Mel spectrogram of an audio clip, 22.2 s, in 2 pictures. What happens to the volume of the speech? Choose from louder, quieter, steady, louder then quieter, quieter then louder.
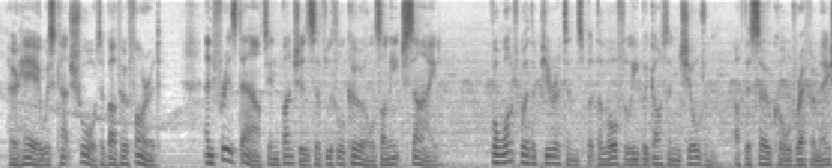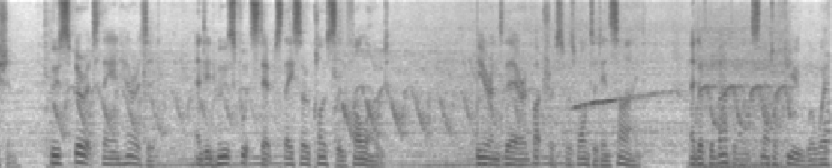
steady.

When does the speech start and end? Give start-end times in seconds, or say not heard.
0.1-6.0, 6.6-16.3, 17.4-22.1.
